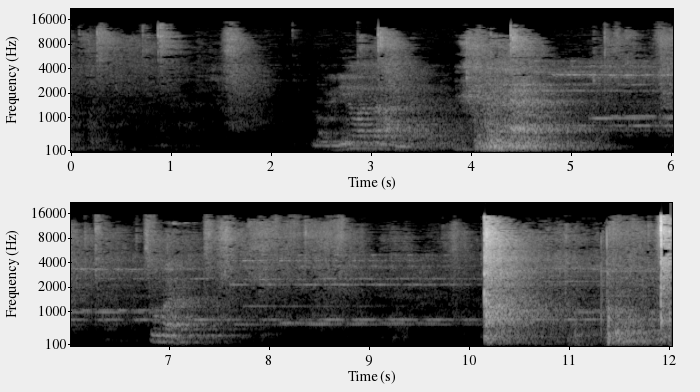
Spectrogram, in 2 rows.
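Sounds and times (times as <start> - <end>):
faint background music: 1.8 - 12.0
racket striking shuttlecock: 10.2 - 10.8.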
